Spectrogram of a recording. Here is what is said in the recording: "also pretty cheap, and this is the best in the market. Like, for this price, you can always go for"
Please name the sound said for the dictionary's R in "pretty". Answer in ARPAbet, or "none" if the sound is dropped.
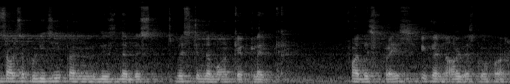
none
